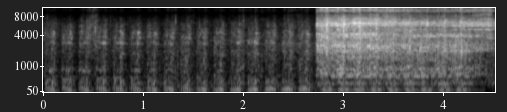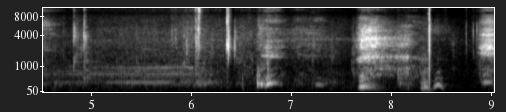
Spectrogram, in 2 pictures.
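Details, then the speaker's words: 1968 Pontiac Grand Prix big-block V8, off the road for years: uneven, lumpy idle with a stumbling beat after crank and catch, missing on some cylinders. "we need to check that timing that thing's running rough"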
